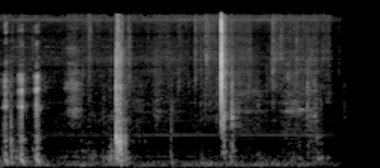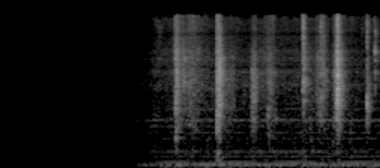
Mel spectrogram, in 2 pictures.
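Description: Handling noises from a motorcycle screen being handled on a workbench: a few sharp knocks and taps, the loudest about one and a half and three seconds in, then about two seconds of dead silence and a run of fainter ticks.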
